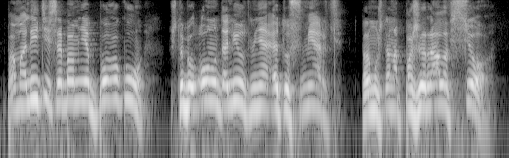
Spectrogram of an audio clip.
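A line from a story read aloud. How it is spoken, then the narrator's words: Shouted. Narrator (Russian): фараон закричал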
